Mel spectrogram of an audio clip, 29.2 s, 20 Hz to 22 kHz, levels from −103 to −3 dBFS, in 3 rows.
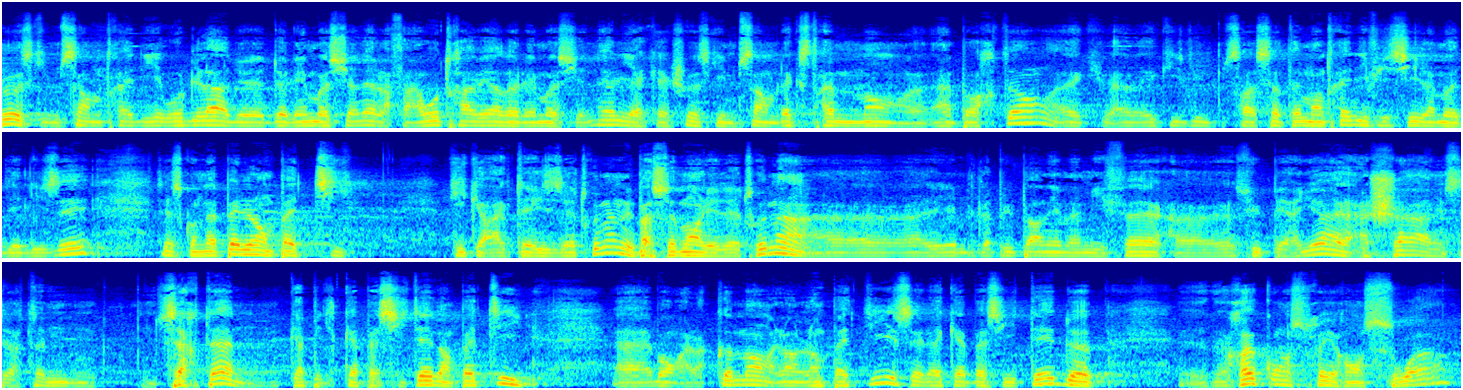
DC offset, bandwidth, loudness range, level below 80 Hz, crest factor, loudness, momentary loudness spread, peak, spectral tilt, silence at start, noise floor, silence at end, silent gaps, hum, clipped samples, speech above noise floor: under 0.1%; 16 kHz; 4 LU; -66 dBFS; 24 dB; -38 LUFS; 12 LU; -14 dBFS; -5 dB/octave; 0 s; -57 dBFS; 0 s; none; none; under 0.1%; 20 dB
